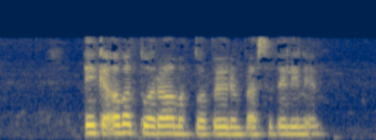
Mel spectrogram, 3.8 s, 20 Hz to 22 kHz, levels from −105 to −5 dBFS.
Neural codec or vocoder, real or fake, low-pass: none; real; 7.2 kHz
